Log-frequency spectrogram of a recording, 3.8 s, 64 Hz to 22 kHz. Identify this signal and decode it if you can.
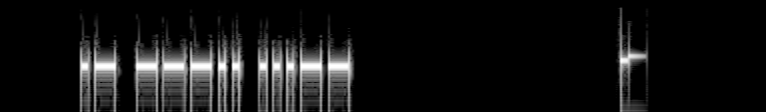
Morse code, heard as a keyed tone, about 34 wpm, 700 Hz. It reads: A83
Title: Common Cut Numbers - 3-Digit 35wpm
